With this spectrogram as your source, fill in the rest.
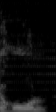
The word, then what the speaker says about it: whole: तो होल होता है, और अगर W लग गया तो कोई फ़र्क नहीं पड़ता, तो भी उसको होल ही बोलेंगे, W को साइलेंट रखेंगे, बोल।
